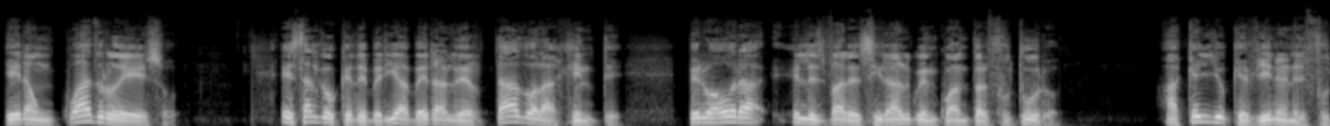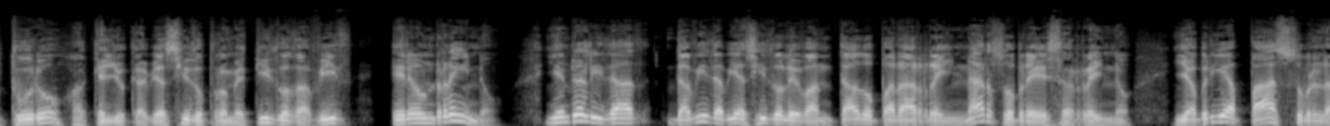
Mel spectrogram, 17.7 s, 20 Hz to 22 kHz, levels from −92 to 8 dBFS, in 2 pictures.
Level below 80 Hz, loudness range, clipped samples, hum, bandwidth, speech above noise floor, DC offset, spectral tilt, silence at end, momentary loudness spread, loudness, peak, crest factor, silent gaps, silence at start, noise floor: -48 dBFS; 2 LU; under 0.1%; none; 11.5 kHz; 60 dB; under 0.1%; -6.5 dB/octave; 0 s; 7 LU; -16 LUFS; -2 dBFS; 14 dB; none; 0.05 s; -76 dBFS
